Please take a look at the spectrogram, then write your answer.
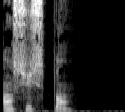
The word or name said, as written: en suspens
